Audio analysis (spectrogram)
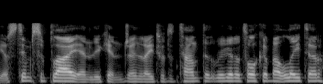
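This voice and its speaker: The speaker talks at a fairly quick pace with a non-native accent. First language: not English. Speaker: game playtester. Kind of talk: game guide talk. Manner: casual, hesitant.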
